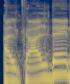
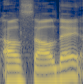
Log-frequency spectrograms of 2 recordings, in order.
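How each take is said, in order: First: "Alcalde" with a hard k in the middle; corrected pronunciation. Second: "alcalde" with an s sound for the c; mistaken pronunciation. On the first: Streamer repeats chat's correction, hard-k "Alcalde". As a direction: say "Alcalde" as al-KAL-deh. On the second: Streamer shows the earlier mistake, s-sound "alcalde". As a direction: say "alcalde" as al-SAL-deh. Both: Shown as a demonstration. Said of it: "not alcalde".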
